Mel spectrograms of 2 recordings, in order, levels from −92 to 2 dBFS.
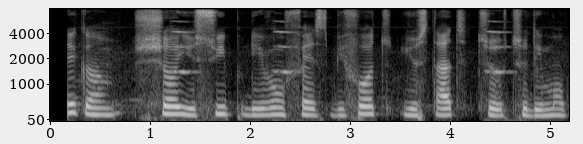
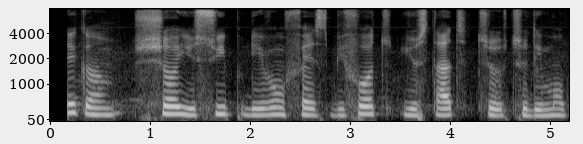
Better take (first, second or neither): second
